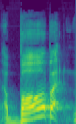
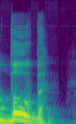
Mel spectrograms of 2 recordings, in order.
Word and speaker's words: Bob: Ahora, em, Bob, no Boob.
